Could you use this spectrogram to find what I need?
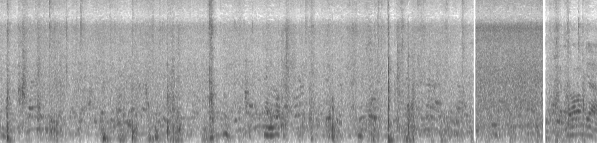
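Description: Several men talk urgently nearby.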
